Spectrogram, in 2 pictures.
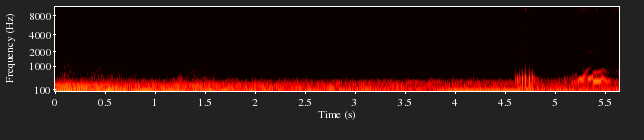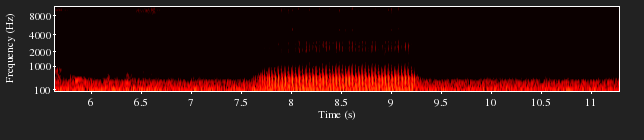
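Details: Sleeping French Bulldog snoring: low rumbling breaths with one loud buzzing snore lasting over a second, plus a few brief snuffles.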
